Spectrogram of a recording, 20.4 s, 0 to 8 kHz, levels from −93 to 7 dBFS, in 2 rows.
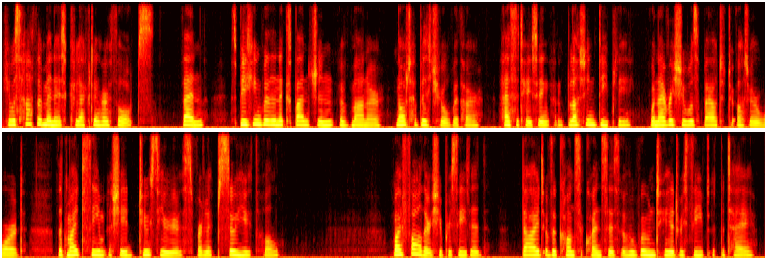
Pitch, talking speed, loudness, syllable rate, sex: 235 Hz, 170 wpm, -18 LUFS, 5.4 syllables/s, female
